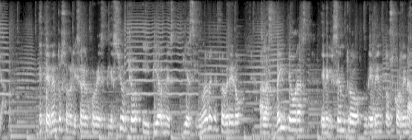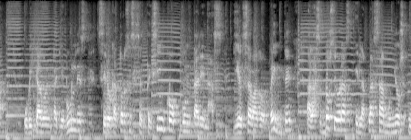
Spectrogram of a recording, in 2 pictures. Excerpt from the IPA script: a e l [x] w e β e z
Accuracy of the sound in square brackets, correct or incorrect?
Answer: correct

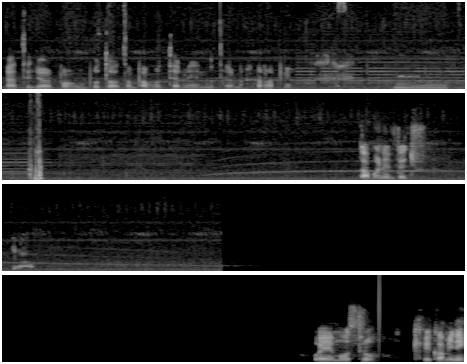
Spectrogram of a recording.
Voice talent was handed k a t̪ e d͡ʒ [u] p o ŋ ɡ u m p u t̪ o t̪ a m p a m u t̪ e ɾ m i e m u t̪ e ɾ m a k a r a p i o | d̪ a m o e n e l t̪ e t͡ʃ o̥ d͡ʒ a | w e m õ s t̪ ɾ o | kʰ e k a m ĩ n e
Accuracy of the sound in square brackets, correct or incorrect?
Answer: incorrect: o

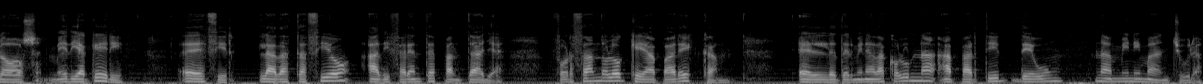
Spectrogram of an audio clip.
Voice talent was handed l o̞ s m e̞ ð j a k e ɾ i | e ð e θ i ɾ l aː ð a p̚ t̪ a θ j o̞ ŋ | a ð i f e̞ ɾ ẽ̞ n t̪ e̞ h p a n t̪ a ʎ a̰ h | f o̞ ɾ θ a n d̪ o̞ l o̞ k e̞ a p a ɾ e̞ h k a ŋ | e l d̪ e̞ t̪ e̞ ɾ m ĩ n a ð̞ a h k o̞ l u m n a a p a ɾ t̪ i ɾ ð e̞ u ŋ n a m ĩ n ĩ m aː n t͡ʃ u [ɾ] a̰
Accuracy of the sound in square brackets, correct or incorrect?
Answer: correct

